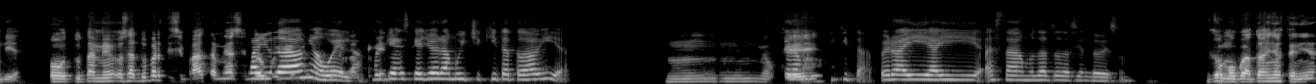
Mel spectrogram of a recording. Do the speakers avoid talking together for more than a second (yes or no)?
no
